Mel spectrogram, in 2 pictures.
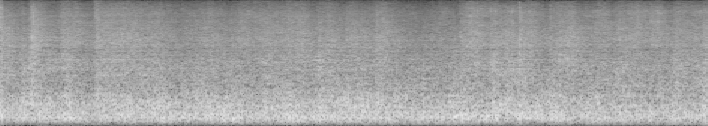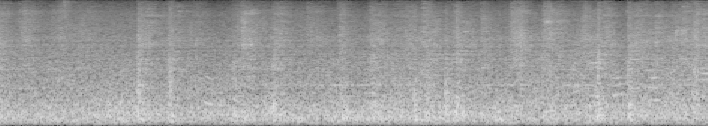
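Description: Loud, steady running noise of the Arashiyama torokko sightseeing train heard from inside its open-air car: a dense rattle and rumble of wheels on rail and the shaking carriage, with a few faint clicks in the second half.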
